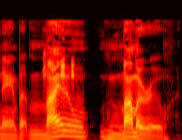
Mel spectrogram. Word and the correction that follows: Mamoru Miyano: Mamoru Miyano? – Yes.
